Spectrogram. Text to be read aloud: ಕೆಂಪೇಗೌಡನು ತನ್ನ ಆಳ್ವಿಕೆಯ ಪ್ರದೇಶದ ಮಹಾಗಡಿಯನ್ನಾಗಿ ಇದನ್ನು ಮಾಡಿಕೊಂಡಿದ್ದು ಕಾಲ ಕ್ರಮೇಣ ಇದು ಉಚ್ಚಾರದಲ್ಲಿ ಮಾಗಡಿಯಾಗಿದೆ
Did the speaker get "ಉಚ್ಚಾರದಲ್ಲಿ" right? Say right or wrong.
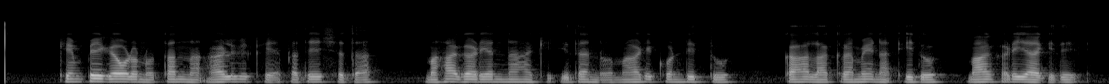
wrong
